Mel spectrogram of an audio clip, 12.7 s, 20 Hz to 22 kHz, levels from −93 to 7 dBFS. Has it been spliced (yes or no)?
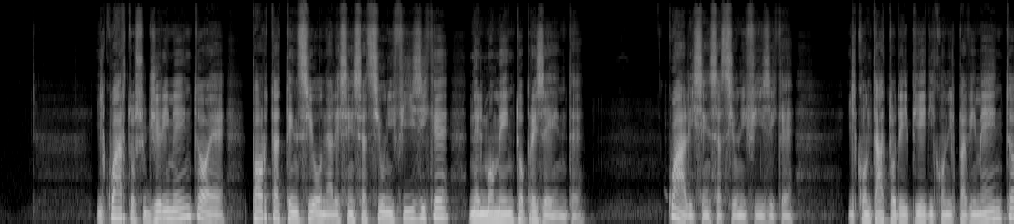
no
